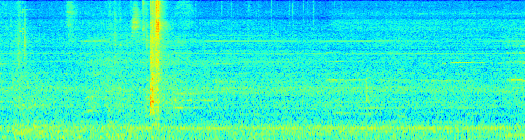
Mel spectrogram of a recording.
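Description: Injection moulding machine running with a steady hum while the open basket mould ejects a moulded plastic basket, with one sharp metallic knock about two seconds in.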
